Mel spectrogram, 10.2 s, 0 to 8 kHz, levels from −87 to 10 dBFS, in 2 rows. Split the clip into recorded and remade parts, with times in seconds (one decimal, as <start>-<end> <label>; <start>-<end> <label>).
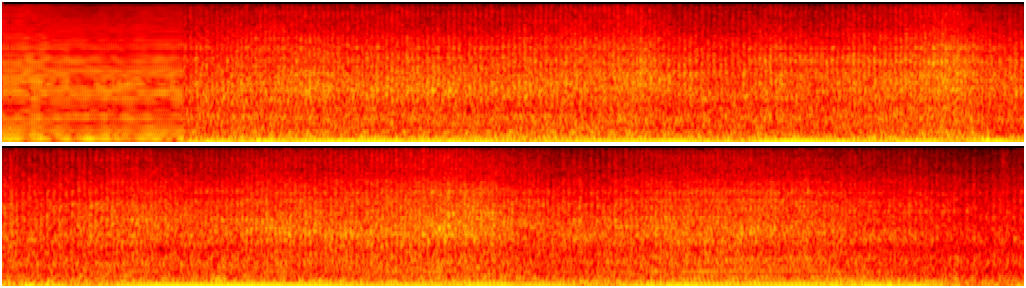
0.0-0.9 remade; 0.9-10.2 recorded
